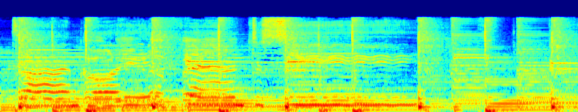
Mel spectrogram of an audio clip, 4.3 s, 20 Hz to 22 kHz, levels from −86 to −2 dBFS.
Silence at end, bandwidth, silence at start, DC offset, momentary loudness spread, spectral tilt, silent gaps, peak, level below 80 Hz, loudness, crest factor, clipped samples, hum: 0 s; 12 kHz; 0 s; under 0.1%; 5 LU; -4.5 dB/octave; none; 0 dBFS; -24 dBFS; -15 LUFS; 14 dB; under 0.1%; none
